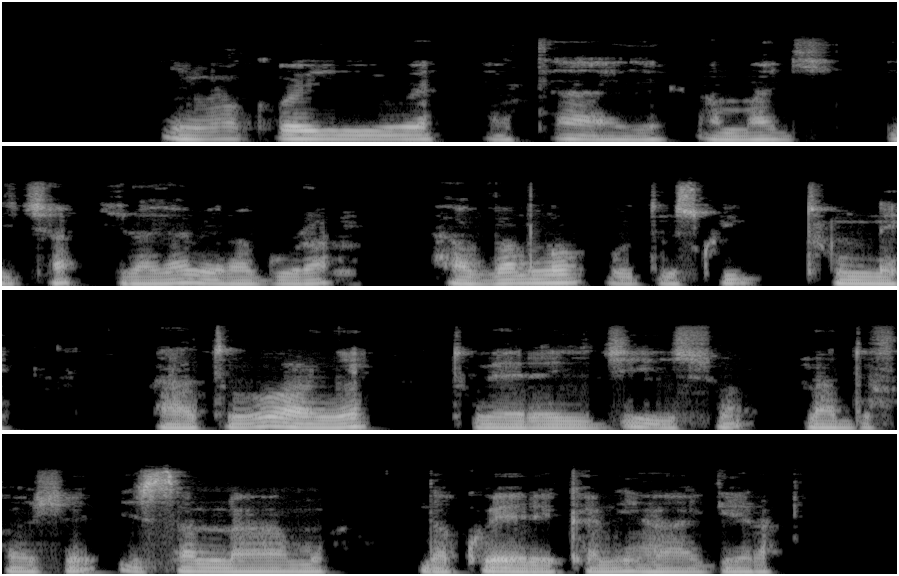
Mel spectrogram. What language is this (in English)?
Rundi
